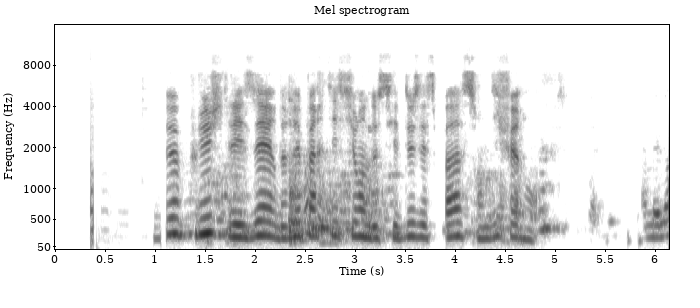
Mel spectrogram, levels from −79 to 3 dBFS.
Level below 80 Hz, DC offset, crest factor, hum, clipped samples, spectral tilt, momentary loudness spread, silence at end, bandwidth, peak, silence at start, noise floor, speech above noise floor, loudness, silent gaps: -72 dBFS; under 0.1%; 18 dB; none; under 0.1%; -4.5 dB/octave; 19 LU; 0 s; 9.8 kHz; -8 dBFS; 0.35 s; -67 dBFS; 43 dB; -24 LUFS; none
